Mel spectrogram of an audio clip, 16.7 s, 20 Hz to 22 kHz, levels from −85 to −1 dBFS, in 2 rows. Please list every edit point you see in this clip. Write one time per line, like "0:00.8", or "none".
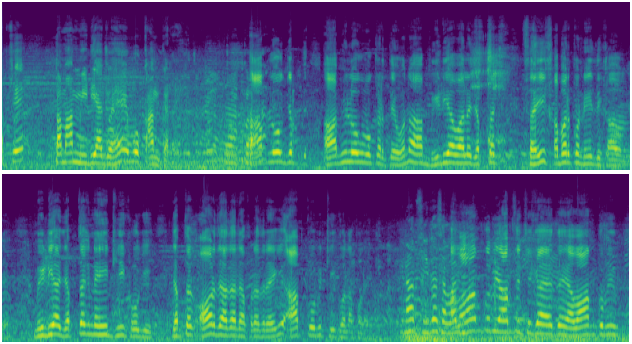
0:02.7
0:13.5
